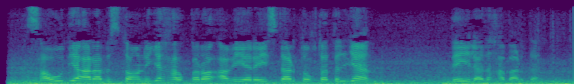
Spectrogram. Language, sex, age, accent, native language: Uzbek, male, 18-24, Andijon, Uzbek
